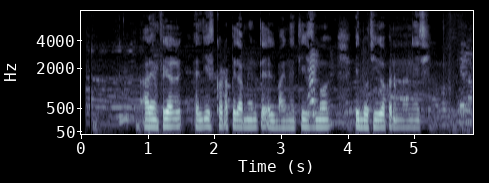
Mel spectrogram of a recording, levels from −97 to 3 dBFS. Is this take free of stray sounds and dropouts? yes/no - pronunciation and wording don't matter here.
yes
